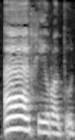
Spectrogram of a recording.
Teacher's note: یہ مد بدل ہے، 2 کاؤنٹ کے لیے آواز اوپر جائے گی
